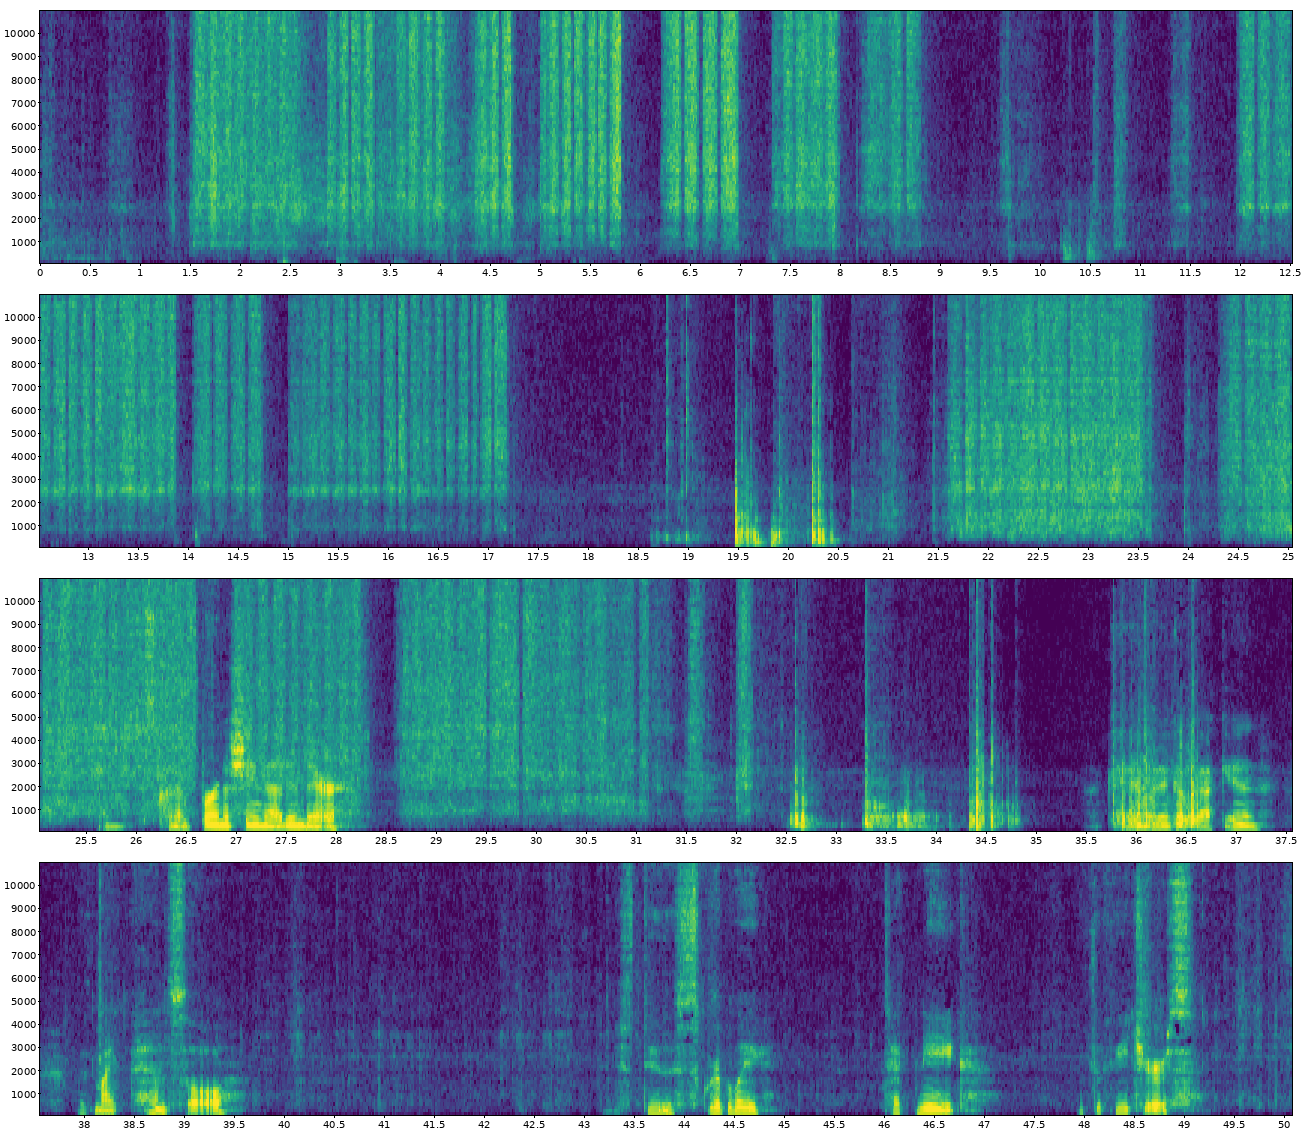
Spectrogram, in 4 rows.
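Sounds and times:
charcoal scribbling on rough paper: 0:01.5 - 0:08.8, 0:11.3 - 0:17.2, 0:21.6 - 0:32.2, 0:49.2 - 0:50.0.

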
